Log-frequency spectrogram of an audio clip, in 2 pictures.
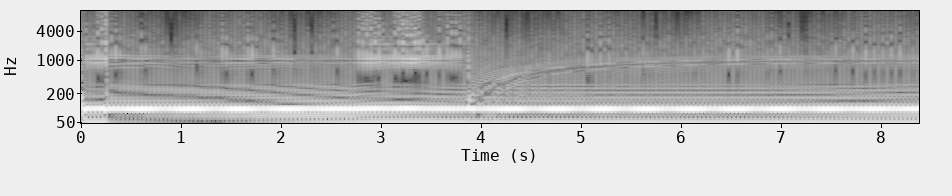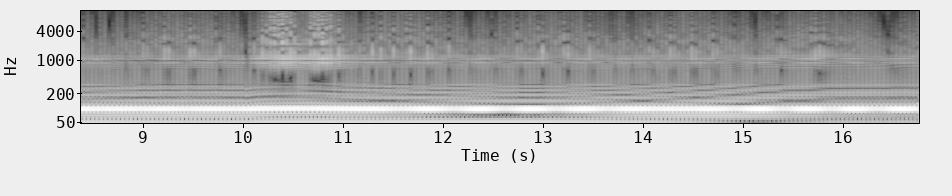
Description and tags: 9-tunnelling machine
"Interstellar Trip to Cygnus X-1"
Sample pack made entirely with the "Complex Synthesizer" which is programmed in Puredata
experimental, modular, idm, ambient, pd, rare, puredata, analog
